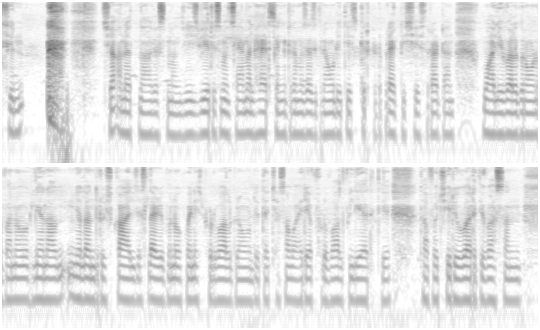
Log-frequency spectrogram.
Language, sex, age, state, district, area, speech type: Kashmiri, male, 30-45, Jammu and Kashmir, Anantnag, rural, spontaneous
